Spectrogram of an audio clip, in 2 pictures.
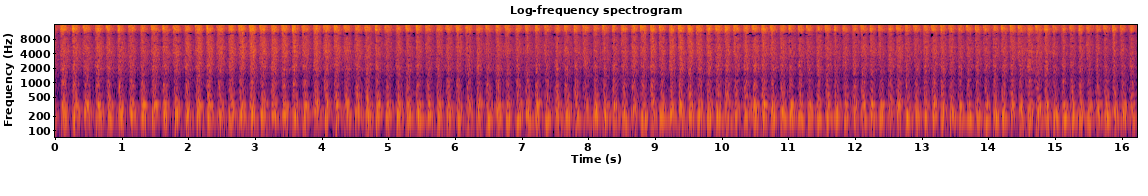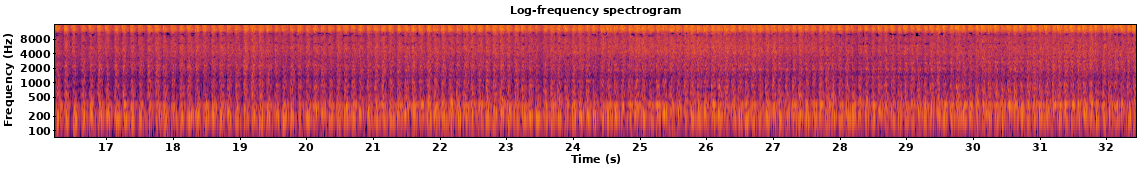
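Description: Narrow-gauge steam locomotive 99 1781-6, a DR class 99.77–79 tank engine, running along the line, its exhaust beating in a fast, even rhythm, heard close up from the front of the engine.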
